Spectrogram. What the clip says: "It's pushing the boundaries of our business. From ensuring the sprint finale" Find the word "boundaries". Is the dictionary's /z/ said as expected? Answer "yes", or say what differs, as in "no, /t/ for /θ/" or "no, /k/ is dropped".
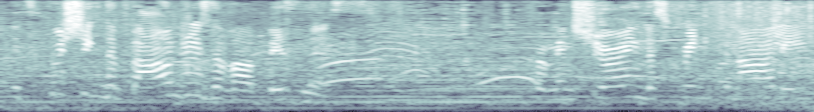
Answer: yes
